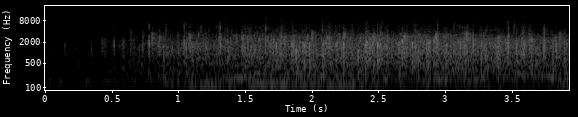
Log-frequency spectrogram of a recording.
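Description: Crowd applause in the Batman Telltale video game swells from a quiet start into steady, dense clapping and cheering that holds loud for several seconds.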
